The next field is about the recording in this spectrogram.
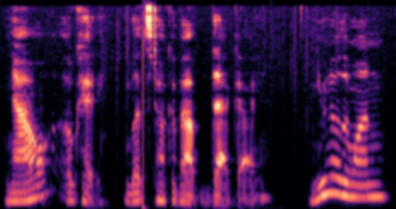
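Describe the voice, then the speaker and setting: A sarcastic little demon twink, played by a man, bosses the listener around with affection in an ASMR roleplay. His mid-pitched young voice swings up and down with sassy emphasis and blunt swearing. The sound is a little dull. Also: huge pitch swings, unhurried, heavily acted. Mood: scornful, protective. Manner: sassy, emphatic, profane tough-love delivery.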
